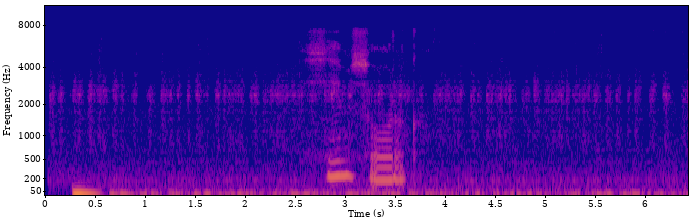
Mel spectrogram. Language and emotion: Russian, sad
